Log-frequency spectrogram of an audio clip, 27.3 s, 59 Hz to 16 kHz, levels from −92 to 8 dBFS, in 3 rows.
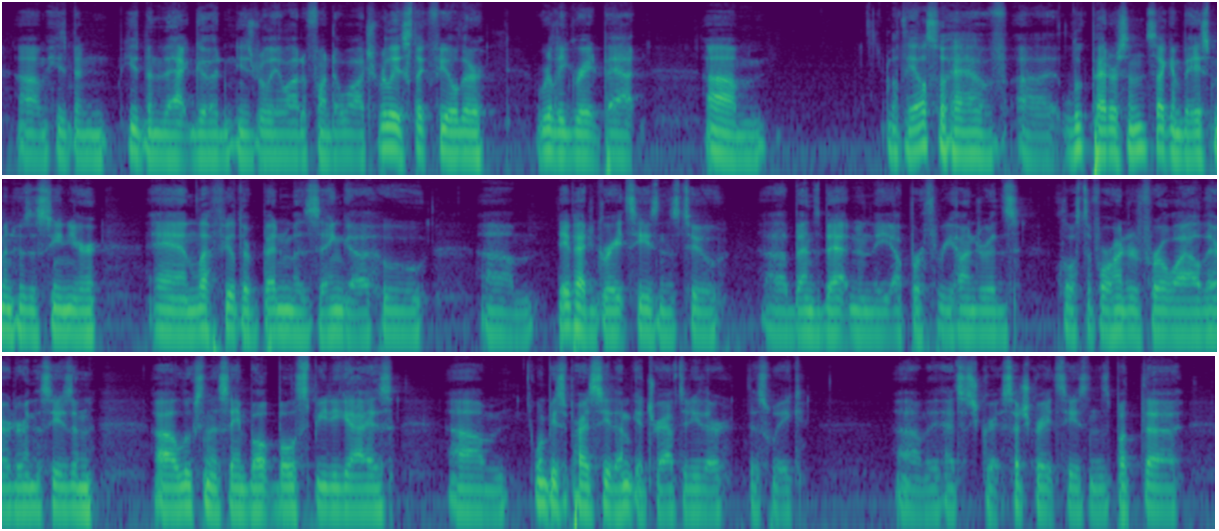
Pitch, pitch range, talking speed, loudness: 115 Hz, 110-125 Hz, 210 wpm, -29 LUFS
